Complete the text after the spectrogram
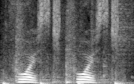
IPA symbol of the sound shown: t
